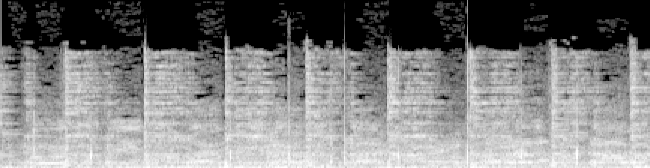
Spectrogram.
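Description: Devotional Hindu aarti music, with metallic strikes clinking about twice a second over a steady low drone.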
